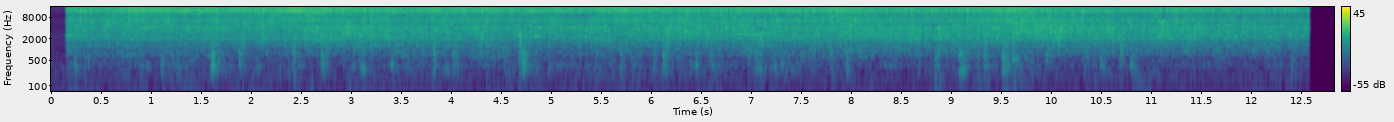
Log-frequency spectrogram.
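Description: Fried chicken is stirred with sautéed onion and capsicum in a hot pan, a continuous loud sizzle broken by scraping and clinking strokes of the spatula for about twelve seconds.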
